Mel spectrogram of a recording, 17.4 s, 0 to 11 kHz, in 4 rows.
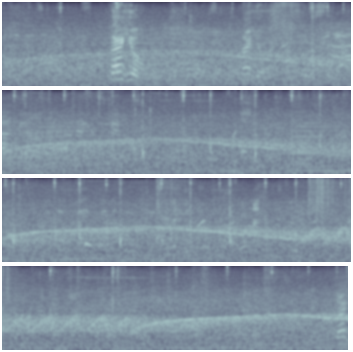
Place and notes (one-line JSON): {"title": "Bryant Park Ping Pong, New York, NY - Ping Pong Tables", "date": "2019-07-15 15:00:00", "description": "Ping Pong tables at Bryant Park.", "latitude": "40.75", "longitude": "-73.98", "altitude": "27", "timezone": "America/New_York"}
